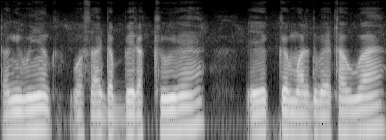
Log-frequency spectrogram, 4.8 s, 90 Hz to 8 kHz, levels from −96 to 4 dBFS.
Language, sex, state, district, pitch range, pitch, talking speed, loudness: Hindi, male, Madhya Pradesh, Katni, 105-125 Hz, 110 Hz, 175 wpm, -16 LUFS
